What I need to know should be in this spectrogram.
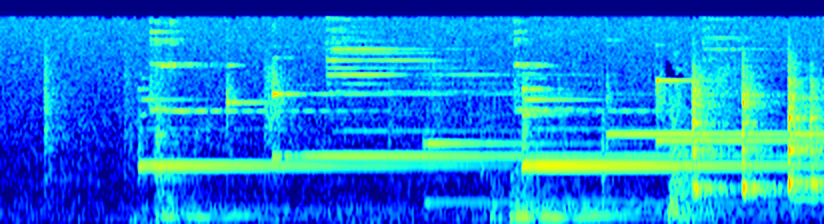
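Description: A school percussion ensemble starts playing ringing mallet instruments and drums.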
